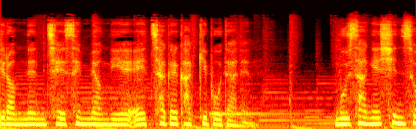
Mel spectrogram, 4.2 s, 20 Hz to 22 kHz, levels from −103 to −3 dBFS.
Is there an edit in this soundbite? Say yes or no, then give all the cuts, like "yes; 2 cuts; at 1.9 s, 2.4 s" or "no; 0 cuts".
no; 0 cuts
